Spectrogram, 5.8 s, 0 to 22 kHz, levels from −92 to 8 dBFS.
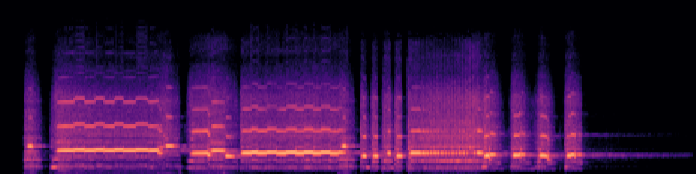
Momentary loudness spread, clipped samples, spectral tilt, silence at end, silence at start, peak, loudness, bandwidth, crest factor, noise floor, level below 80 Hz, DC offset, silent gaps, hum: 9 LU; under 0.1%; 7.5 dB/octave; 0.95 s; 0.2 s; -4 dBFS; -14 LUFS; 13 kHz; 14 dB; -69 dBFS; -88 dBFS; under 0.1%; none; none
